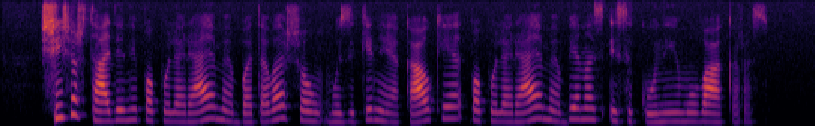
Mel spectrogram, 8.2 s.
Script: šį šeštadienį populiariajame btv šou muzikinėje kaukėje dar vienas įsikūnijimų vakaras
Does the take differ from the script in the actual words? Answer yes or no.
yes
